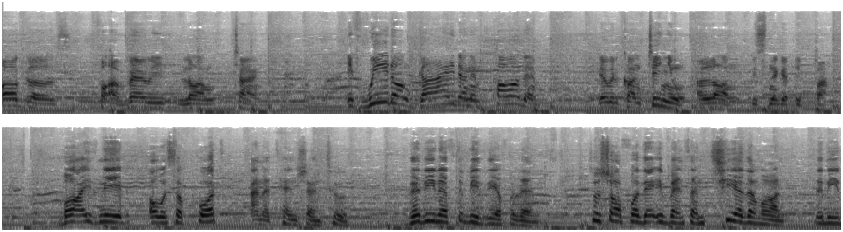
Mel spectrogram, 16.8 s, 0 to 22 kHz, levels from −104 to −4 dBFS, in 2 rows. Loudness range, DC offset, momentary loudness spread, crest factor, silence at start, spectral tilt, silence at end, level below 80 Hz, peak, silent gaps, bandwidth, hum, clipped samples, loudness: 5 LU; under 0.1%; 14 LU; 18 dB; 0 s; -4 dB/octave; 0 s; -34 dBFS; 0 dBFS; none; 16.5 kHz; none; under 0.1%; -17 LUFS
